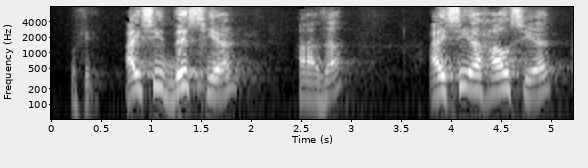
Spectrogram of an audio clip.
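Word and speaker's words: هٰذَا: See, it is pronounced like Haza. But this alif is not written.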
